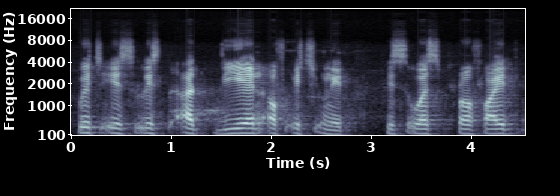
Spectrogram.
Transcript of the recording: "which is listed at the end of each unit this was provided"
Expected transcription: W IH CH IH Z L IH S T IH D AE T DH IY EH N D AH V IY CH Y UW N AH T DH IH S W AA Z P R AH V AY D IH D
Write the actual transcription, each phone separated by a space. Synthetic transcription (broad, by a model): W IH CH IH S L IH S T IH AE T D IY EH N AH F IY CH Y UW N AH T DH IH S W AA S P R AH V AY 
